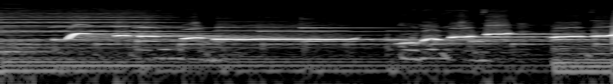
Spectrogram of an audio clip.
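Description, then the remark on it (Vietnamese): Someone outside whistles a wandering tune, sustained pure notes sliding up and down, with a faint low background hum and no talking. “Có tiếng huýt sáo từ bên ngoài vọng vào, không nghe ra là làn điệu gì.”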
